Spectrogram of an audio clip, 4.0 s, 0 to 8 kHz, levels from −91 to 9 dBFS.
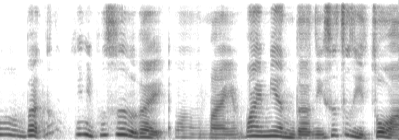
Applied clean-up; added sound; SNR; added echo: neural mask model DeepFilterNet 3.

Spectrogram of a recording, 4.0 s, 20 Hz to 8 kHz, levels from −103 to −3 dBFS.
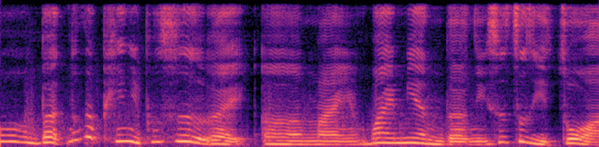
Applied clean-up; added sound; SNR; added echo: neural separator model SepFormer DNS4.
